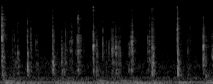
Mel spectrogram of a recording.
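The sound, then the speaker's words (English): Typing on a computer keyboard as someone searches for an online number generator: many quick, quiet key clicks in an uneven rhythm, with a few louder taps over a low steady hum. “let me get out my number generator here. I just go to Google usually and type in number generator.”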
